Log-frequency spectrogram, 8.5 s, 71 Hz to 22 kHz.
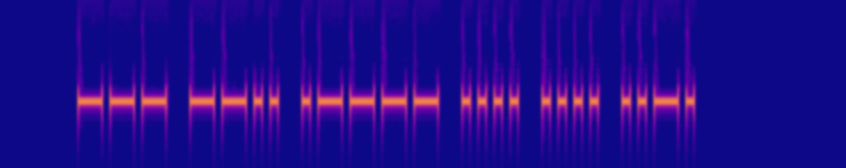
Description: Morse code, heard as a keyed tone, about 15 wpm, 700 Hz. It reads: OZ1HHF
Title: DXCC-100 Call Signs - 6 Characters - 15wpm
